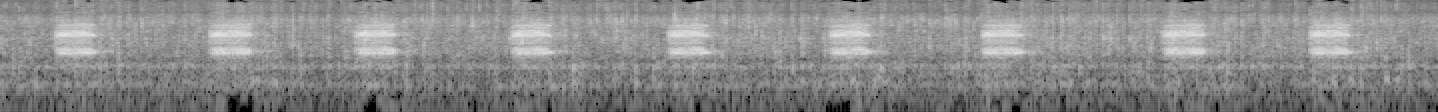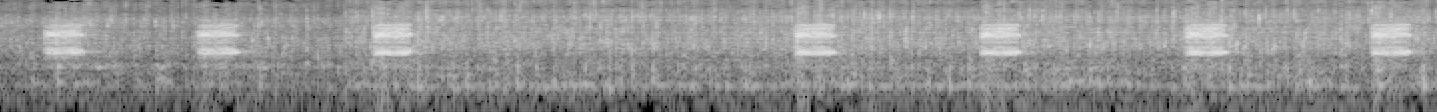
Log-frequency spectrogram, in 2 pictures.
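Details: Loud, short chirps from frogs in a small ivy-surrounded backyard fishpond repeat about once a second, evenly spaced, with a fountain's steady trickle and splash underneath growing louder midway.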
